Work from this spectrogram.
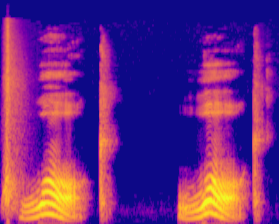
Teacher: in walk, we say a long o. We forget about the L because it's silent and just connect the three sounds.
